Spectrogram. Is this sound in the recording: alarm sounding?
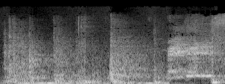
no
